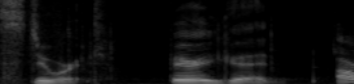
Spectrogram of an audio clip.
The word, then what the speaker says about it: Stuart: Stuart. I'm sorry, Stuart. It's Stuart. S-T-U-A-R-T? S-T-U-A-R-T. Okay, yeah, Stuart. I don't know why I said Strout.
